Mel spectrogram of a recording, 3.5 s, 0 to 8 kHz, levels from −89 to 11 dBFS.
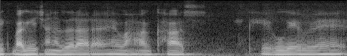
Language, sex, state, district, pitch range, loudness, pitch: Hindi, male, Chhattisgarh, Bilaspur, 100-105 Hz, -19 LUFS, 100 Hz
